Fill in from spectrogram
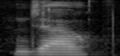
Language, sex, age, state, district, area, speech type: Odia, male, 18-30, Odisha, Kendujhar, urban, read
